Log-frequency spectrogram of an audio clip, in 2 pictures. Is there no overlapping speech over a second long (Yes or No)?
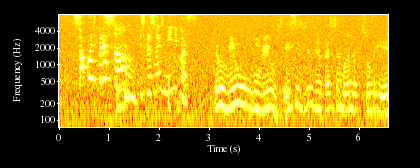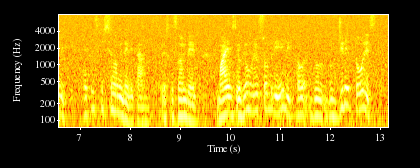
Yes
